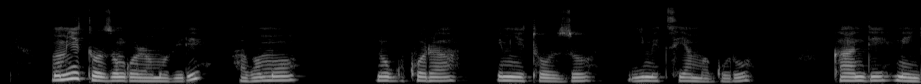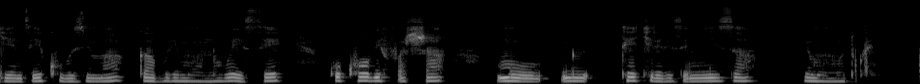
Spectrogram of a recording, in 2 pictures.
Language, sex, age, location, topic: Kinyarwanda, female, 25-35, Kigali, health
